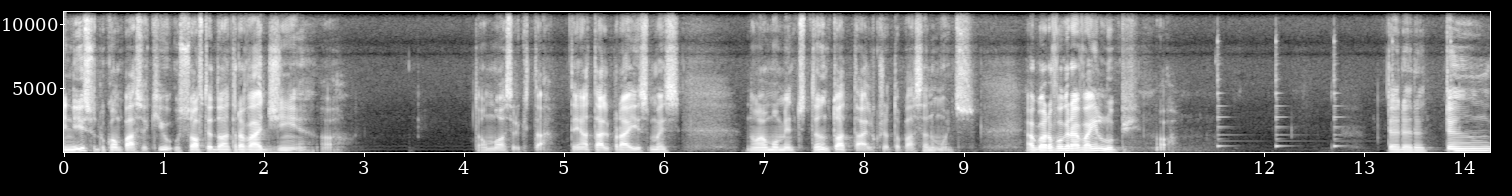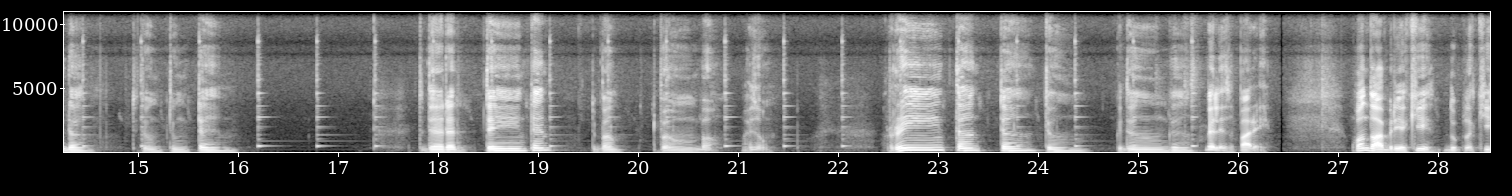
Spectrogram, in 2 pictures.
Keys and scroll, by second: 11.6 r, 25.7 space.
